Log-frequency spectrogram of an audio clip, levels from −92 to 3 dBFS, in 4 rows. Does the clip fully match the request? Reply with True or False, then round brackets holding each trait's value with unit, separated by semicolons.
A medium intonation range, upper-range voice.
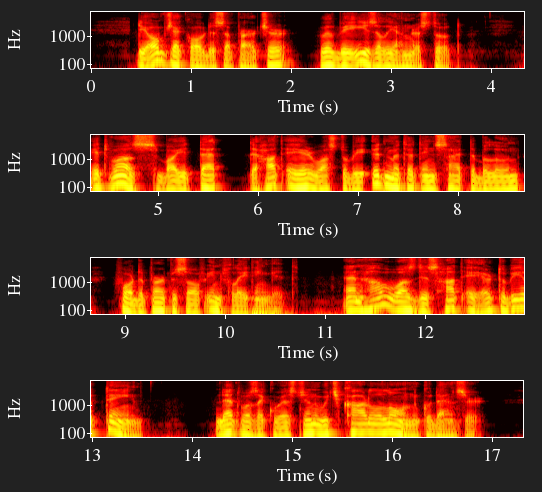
False (3.8 semitones; 95 Hz)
